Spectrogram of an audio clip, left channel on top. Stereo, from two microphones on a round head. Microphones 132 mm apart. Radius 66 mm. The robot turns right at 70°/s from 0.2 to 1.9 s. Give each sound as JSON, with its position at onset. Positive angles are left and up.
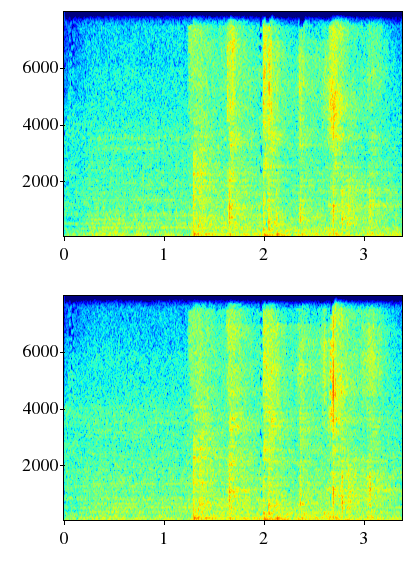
{"t": 1.3, "sound": "running footsteps", "side_deg": 15, "distance_m": 1.4}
